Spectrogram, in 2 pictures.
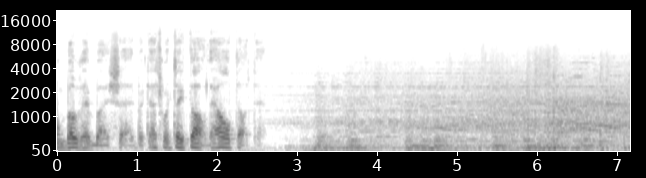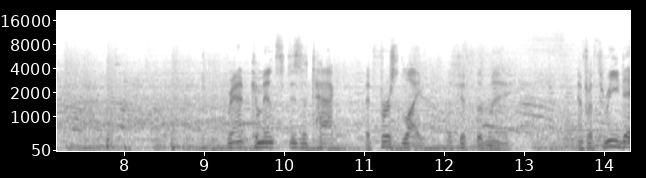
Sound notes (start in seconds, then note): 5.9 gunfire, men shouting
